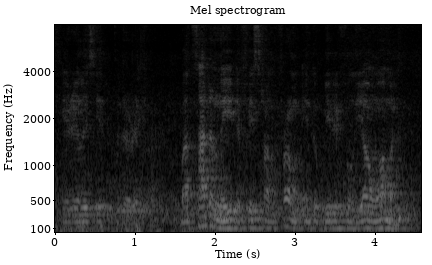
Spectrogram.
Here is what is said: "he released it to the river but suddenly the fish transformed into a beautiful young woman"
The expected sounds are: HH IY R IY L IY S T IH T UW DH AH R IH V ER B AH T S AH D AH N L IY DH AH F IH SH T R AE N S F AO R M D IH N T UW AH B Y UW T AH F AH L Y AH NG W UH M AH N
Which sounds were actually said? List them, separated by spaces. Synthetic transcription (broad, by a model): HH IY R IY L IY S IH T UW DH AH R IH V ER B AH T S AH D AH N L IY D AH F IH S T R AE N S F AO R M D IH N T UW B Y UW T AH F AH L Y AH NG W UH M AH N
